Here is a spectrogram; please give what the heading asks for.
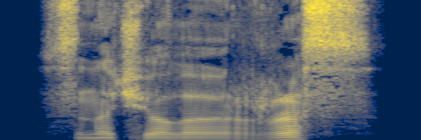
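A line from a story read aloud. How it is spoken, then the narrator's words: Whispered comment. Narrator (Russian): шепотом прокомментировал Бибик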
